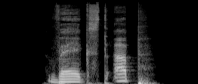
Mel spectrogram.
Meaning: second-person singular present of abwägen
- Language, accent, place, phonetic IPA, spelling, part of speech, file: German, Germany, Berlin, [ˌvɛːkst ˈap], wägst ab, verb, De-wägst ab.ogg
